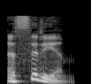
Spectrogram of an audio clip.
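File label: "ascidium", British English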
